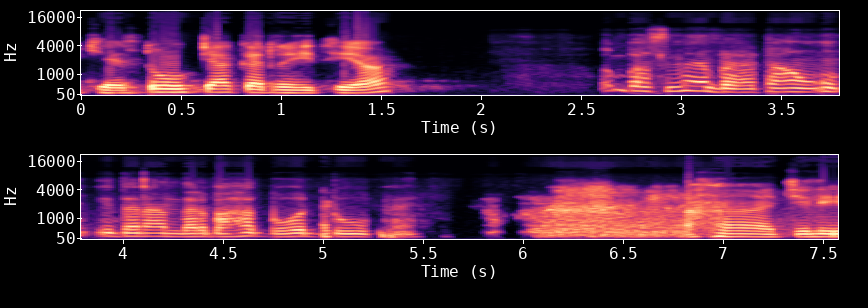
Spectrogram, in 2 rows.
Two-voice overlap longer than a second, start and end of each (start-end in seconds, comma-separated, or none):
none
